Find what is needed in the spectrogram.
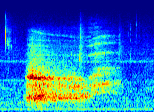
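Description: A woman's audible breath out through the mouth, starting about half a second in and fading away over a second or so.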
